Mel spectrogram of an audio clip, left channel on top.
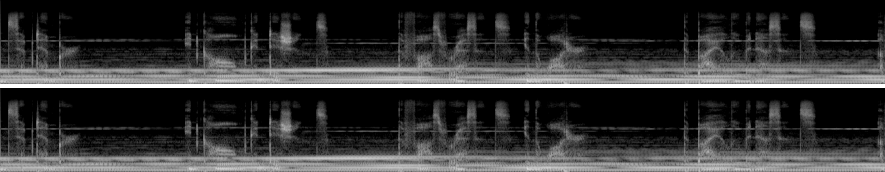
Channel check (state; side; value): identical; both; correlation 1.00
